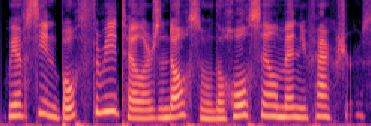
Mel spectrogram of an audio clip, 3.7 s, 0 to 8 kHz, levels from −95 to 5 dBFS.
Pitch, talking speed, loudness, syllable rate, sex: 245 Hz, 175 wpm, -17 LUFS, 5.9 syllables/s, female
